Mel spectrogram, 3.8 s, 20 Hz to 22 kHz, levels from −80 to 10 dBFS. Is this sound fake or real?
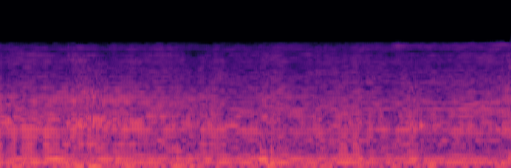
fake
